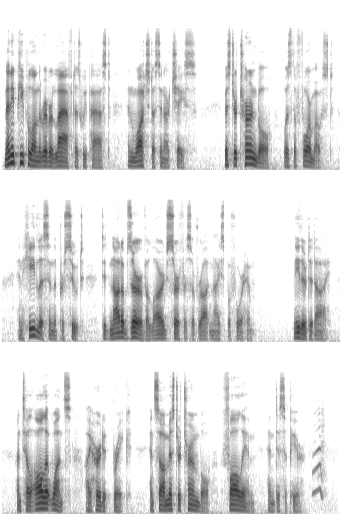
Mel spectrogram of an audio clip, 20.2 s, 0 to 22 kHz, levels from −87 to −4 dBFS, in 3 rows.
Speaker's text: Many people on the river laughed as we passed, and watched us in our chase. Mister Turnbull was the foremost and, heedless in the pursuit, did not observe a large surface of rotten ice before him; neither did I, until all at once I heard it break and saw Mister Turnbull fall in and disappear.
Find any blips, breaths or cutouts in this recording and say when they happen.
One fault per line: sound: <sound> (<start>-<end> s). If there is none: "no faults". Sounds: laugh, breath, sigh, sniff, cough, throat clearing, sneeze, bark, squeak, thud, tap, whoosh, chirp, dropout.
sound: laugh (19.7-20.0 s)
